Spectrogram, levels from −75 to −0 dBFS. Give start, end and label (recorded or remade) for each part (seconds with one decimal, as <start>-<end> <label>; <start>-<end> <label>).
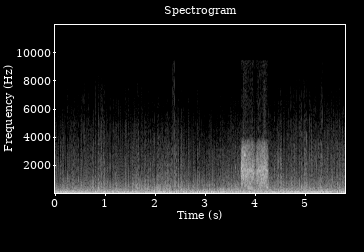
0.0-1.1 recorded; 1.1-2.6 remade; 2.6-4.3 recorded; 4.3-5.8 remade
